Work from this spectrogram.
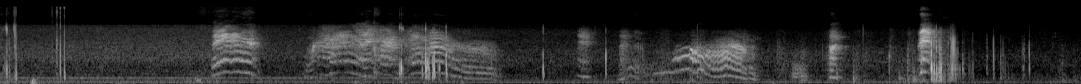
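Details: Cats fighting: scattered bursts of harsh, wavering yowls with stacked harmonics, loudest around two, three to four and seven seconds, separated by quieter gaps, a sharp hiss-like burst near nine seconds, and a low steady hum throughout.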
